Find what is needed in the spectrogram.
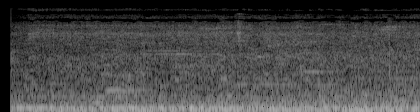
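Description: Steady low rumble of street traffic, with a running vehicle engine at its core.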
